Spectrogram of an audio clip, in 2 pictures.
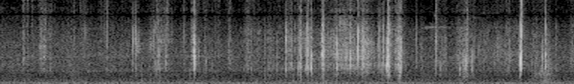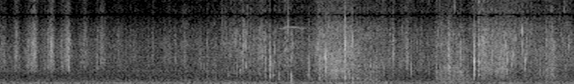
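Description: Hands squishing and rubbing seasoning into raw chicken pieces: irregular wet crackling and squelching, busier in two stretches, over a steady low hum.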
